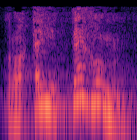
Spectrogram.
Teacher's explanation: الهمزة مرققة، الياء برضو مرققة، والتاء كمان مرققة. أمال إيه الموضوع؟ الراء هي المفخمة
